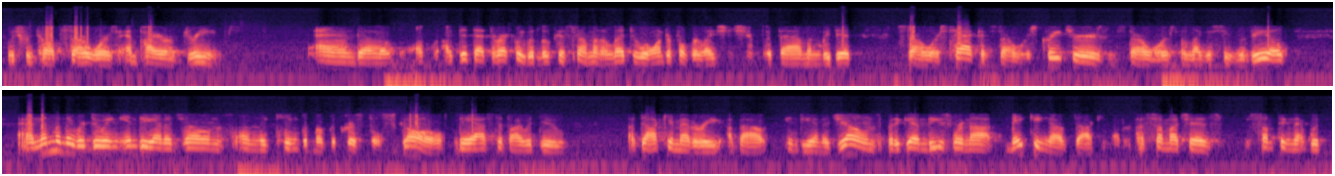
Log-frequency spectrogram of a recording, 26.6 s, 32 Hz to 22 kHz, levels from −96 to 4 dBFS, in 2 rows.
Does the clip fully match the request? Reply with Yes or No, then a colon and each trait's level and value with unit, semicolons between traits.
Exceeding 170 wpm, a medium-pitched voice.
Yes: average, 185 wpm; medium, 145 Hz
